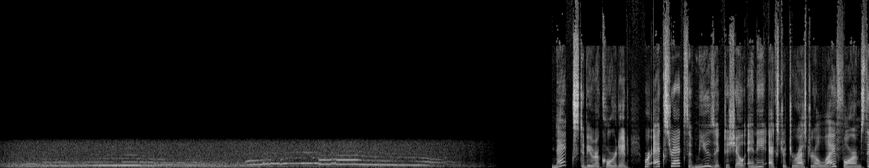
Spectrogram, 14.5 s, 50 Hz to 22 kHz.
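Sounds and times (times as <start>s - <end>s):
wild dogs howling: 0.0s - 8.2s
speech: 9.3s - 14.4s.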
